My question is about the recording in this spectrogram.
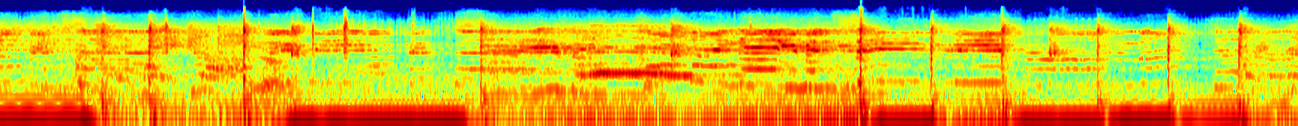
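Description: Bass-heavy music played through a homemade amplifier into a woofer in a wooden box: long held bass notes, sharp drum hits and a melody line above. The amplifier's output stage combines Sanken and Toshiba power transistors, and with the Toshibas in, the mids and upper mids sound muted ('mendem').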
